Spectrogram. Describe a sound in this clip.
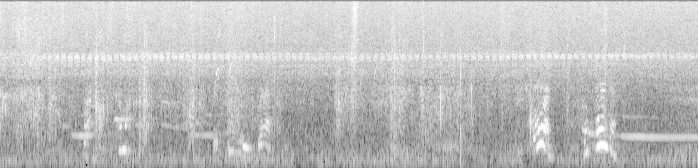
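A woman speaks softly to a dog nearby.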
